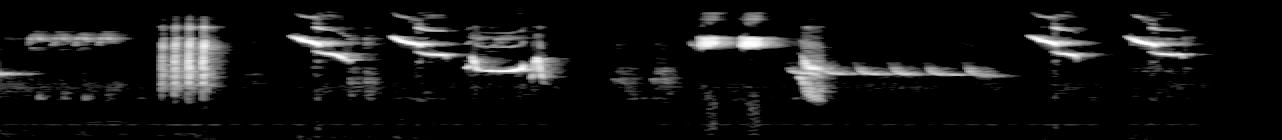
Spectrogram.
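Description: Hill blue flycatcher giving a varied, high, sweet song of quick whistled slurs and short descending trills, with a brief buzzy rattle and a faint steady hum.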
